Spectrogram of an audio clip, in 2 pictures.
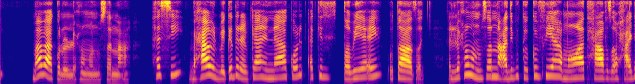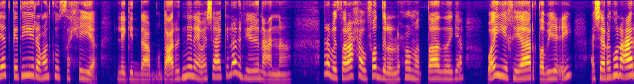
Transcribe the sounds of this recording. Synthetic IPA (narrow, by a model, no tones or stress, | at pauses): mabaːkulalːʊħuːmalmʊsˤɑnːɑ̰ʕa̰ | hasːibaħaːwilbiɡad̪ɾamkaːnʔinːiʔaːkulʔa̰kalt̪ˤɑbiːʕiwɪt̪ˤɑːzˤɑ̰ɟ | ʔalːʊħuːmalmʊsˤɑnːɑʕad̪ibijakuːnfiːhamawaːd̪ħɑːfɨzˤɑwħa̰ːɟaːt̪kat̪iːɾamat̪akuːnsˤɨħːɪjːa̰ | leɡud̪ːaːmwɪt̪ʕɑɾˤːɨd̪ˤnilamaʃaːkilʔanafiɣinaʕanːaha | ʔanabisˤɑɾˤɑːħɑbɑfɑd̪ˤːɨlalːʊħuːmɑt̪ˤːɑːzˤɑɟa | wʔajːxɪjɑːɾˤt̪ˤɑbiːʕi | ʕa̰ʃaːnʔakuːnʕaːɾˤ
